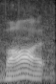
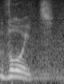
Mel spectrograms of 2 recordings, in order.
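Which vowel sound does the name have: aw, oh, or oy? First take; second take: aw; oy. First: The vowel sounds like 'aw' as in bought. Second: The vowel sounds like 'oy' as in boy. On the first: "I was thinking for a moment it was Vought, like the boys" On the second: "not Voigt"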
